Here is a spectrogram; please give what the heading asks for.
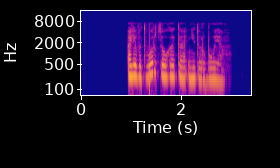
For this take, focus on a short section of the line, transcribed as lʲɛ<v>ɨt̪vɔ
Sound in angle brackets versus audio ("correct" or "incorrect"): correct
